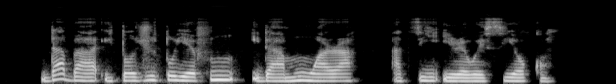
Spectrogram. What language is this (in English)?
Yoruba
